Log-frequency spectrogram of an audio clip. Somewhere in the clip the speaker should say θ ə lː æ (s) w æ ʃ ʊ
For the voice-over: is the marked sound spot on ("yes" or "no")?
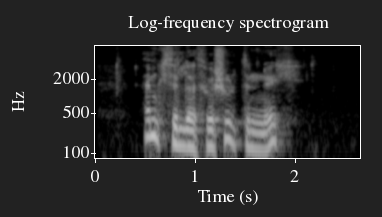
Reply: no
